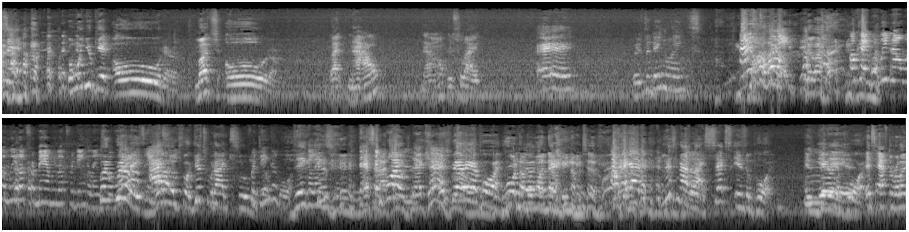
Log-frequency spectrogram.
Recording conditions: background noise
